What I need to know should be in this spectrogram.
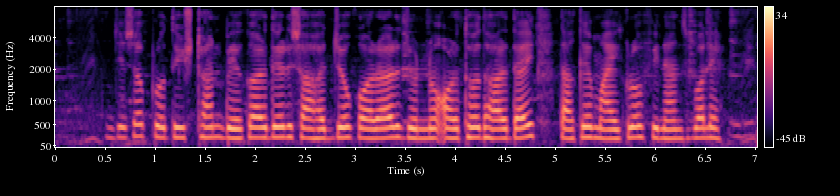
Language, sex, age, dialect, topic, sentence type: Bengali, female, <18, Standard Colloquial, banking, statement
